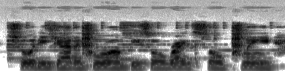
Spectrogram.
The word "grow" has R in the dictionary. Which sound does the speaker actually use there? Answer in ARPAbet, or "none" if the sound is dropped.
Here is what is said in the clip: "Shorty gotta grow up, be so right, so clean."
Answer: none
